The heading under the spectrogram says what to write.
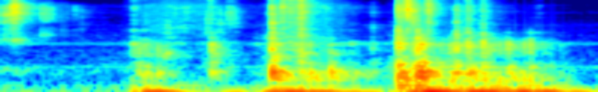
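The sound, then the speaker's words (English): Several six-sided dice, rolled for a short-sword sneak attack in a tabletop role-playing game, clatter and rattle across a hard surface in a few quick bursts of clicks, moderately loud, over a low steady hum. “Oh, it feels good to be rolling this many dice again.”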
